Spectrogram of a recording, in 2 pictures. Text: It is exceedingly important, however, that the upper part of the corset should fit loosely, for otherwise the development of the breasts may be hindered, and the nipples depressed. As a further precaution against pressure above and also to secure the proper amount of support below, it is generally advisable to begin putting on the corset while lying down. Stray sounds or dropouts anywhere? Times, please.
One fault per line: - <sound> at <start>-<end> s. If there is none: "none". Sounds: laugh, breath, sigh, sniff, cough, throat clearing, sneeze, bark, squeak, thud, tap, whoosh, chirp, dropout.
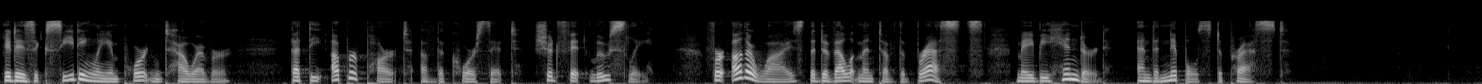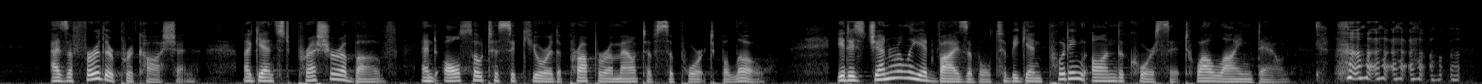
- laugh at 28.0-29.4 s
